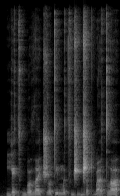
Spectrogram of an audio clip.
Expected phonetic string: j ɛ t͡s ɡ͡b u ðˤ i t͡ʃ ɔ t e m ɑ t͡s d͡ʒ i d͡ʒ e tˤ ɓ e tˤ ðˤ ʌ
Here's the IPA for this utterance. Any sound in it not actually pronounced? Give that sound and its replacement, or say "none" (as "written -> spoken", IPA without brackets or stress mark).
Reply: ɑ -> ʌ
